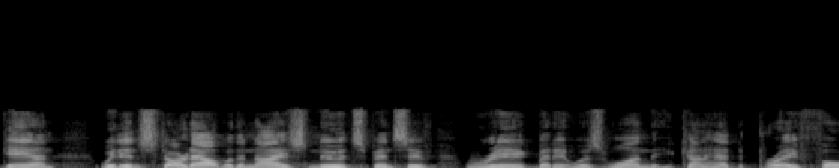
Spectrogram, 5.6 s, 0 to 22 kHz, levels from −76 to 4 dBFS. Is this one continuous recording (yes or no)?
yes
